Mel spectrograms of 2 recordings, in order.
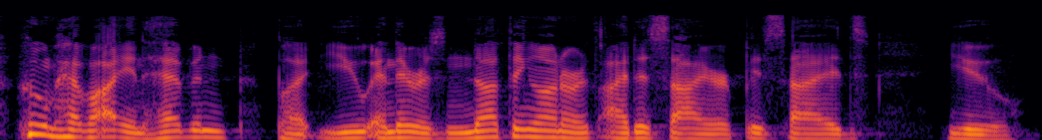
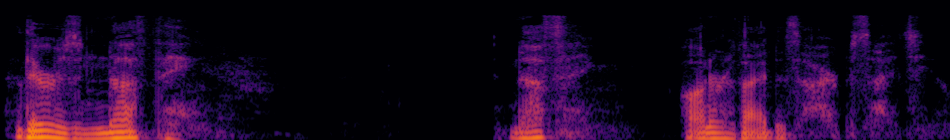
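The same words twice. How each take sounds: First: Said in the usual way. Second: The words "nothing on earth" fall to a near-broken quiet; real emotion, quiet and held back; emotional hush. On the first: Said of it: "I'm gonna read twenty-five again". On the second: Real, not acted. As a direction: let the feeling choke the line down, softer. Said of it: "Do you know why I'm emotional about this?".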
